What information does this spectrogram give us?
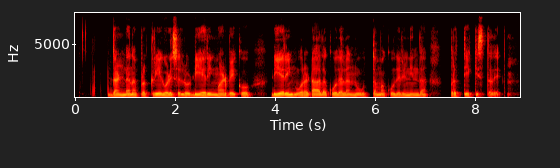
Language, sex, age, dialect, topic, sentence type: Kannada, male, 18-24, Mysore Kannada, agriculture, statement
